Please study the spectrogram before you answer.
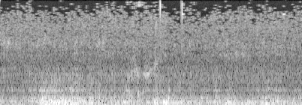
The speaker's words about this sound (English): It's a long thunder.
